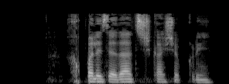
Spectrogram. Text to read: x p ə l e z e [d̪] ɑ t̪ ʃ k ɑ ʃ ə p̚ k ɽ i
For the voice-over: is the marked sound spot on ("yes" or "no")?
yes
